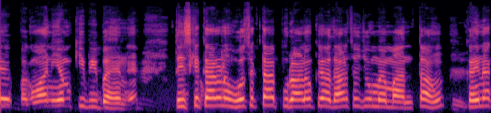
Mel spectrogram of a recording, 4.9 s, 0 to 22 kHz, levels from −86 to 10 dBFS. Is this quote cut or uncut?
uncut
